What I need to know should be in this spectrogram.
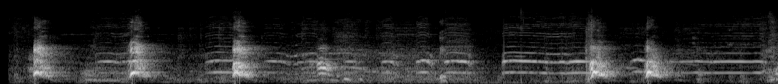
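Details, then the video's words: A dog barks at a rubber chicken, giving sharp single barks about a second apart, with long, nasal, wavering squawks from the squeaky rubber toy between and over them. "Dog Barking At Rubber Chicken"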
